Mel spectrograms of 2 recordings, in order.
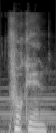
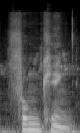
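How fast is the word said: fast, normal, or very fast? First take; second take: very fast; normal. First: The word is said very quickly, blurring sounds. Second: The word is said at a normal speed.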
